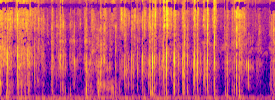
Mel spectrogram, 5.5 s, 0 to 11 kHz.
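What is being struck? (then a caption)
Soft plastic hand cream tube. A purple soft plastic Nivea hand cream tube, 100 ml, is gripped, squeezed and scratched with fingers and nails. It makes a quiet, rapid string of short crinkly clicks and scratchy taps with a steady low hum underneath.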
